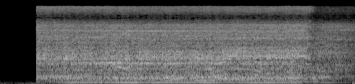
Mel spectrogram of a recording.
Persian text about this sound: صدای اره برقی نیروی انتظامی برای ورود به یک محل غیرقانونی استخراج بیت کوین یکی از انواع رمزارزها.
